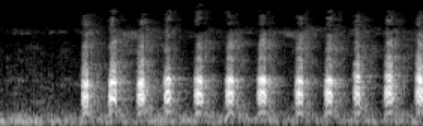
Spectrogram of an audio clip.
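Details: Wild red junglefowl hen seeking a male: a steady, fairly soft run of about twelve short, clipped clucks, evenly spaced roughly five per second, with nothing else audible.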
